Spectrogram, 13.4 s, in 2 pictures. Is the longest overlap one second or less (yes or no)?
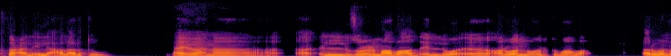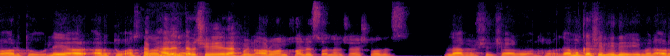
yes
